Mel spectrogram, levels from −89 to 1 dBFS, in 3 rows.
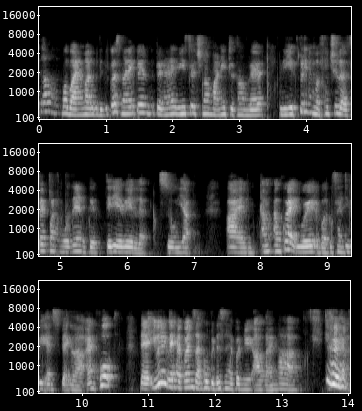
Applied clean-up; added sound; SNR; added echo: neural mask model DeepFilterNet 3.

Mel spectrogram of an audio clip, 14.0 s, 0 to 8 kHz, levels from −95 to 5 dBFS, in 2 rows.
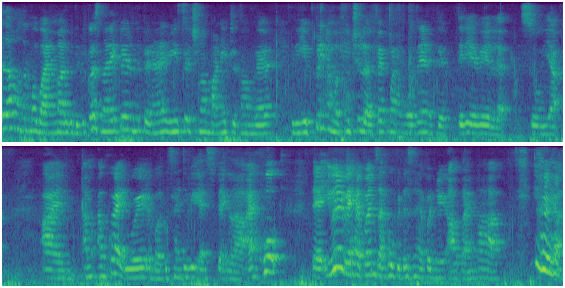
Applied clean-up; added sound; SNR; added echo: none; Glass; 12 dB; none.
